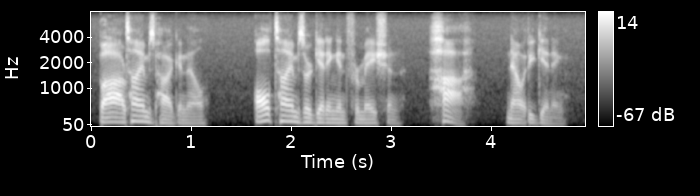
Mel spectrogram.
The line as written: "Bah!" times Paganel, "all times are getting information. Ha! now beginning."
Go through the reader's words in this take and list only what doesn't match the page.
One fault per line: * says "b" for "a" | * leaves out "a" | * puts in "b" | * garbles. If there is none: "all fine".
all fine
